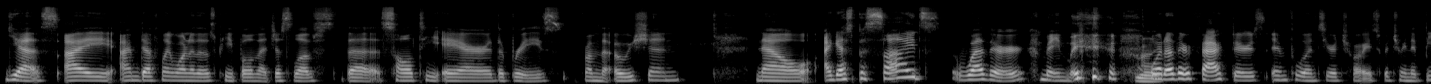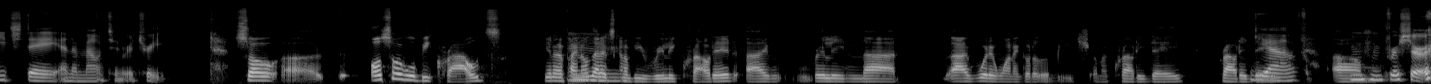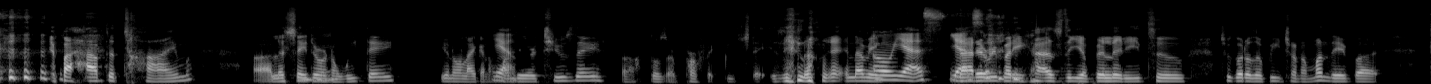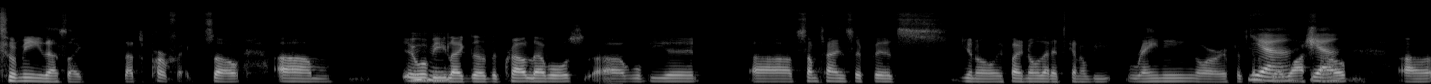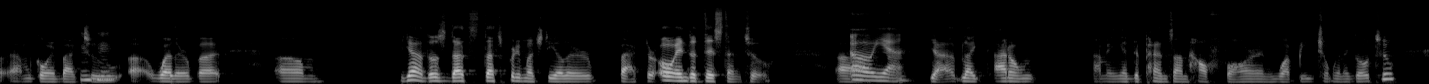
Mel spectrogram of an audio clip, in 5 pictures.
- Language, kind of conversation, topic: English, unstructured, What factors influence your choice between a beach day and a mountain retreat?
- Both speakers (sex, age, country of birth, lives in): female, 25-29, United States, United States; male, 45-49, United States, United States
- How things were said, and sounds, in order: laugh; laugh; laugh; laugh; tapping; other background noise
